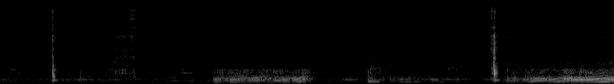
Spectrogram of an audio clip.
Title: Try not to laugh:funny dog snoring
